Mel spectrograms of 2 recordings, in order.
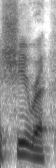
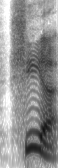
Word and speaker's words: Shia: pronouncing her names shia i always play an r for some reason i don't know why i always say shira shia and tio um so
